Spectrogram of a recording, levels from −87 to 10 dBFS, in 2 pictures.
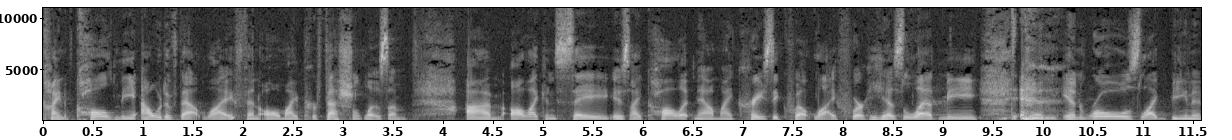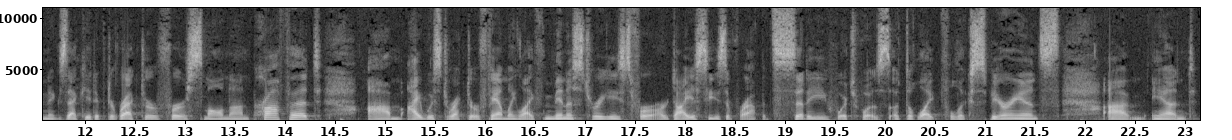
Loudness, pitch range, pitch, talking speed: -18 LUFS, 130-155 Hz, 140 Hz, 165 wpm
